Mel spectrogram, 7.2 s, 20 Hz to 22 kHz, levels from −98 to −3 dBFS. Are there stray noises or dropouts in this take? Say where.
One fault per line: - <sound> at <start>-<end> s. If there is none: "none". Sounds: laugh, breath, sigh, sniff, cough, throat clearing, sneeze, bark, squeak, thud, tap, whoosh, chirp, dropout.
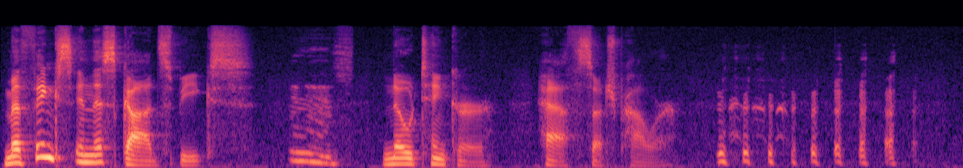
- sniff at 2.2-2.7 s
- laugh at 5.4-6.9 s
